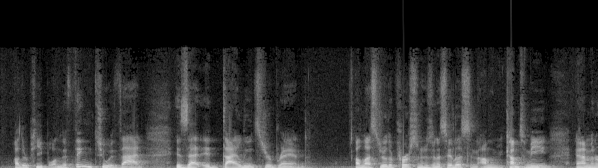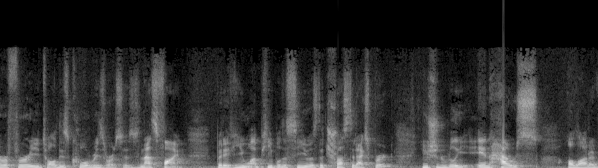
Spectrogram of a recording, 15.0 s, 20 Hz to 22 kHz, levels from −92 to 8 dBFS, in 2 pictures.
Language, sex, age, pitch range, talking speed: English, male, 30-49, 120-160 Hz, 235 wpm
